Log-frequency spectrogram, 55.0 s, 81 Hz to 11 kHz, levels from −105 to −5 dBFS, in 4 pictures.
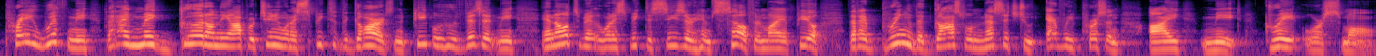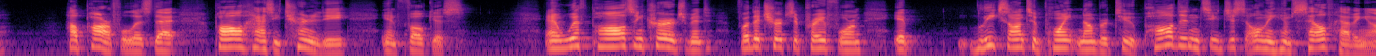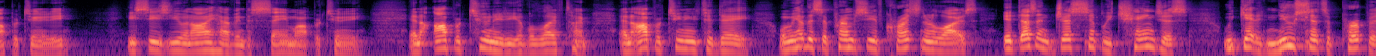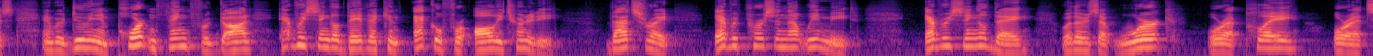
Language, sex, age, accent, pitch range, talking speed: English, male, 50-69, American, 145-190 Hz, 170 wpm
